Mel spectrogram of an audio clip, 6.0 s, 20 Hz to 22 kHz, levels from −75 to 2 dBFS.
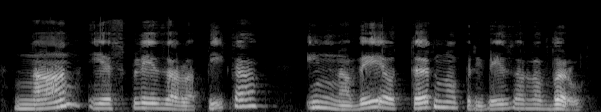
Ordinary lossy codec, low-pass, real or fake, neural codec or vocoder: AAC, 32 kbps; 10.8 kHz; real; none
